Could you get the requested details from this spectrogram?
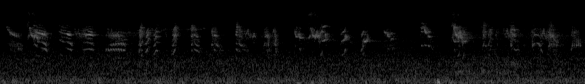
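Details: Eurasian reed warbler singing from a laurel bush: a continuous run of harsh, chattering high notes, short phrases each repeated a few times in rapid, jerky rhythm, over quiet background noise.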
